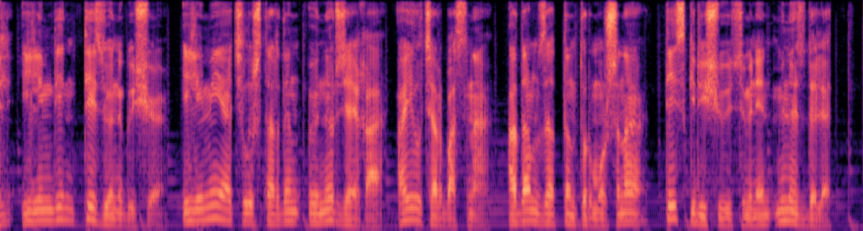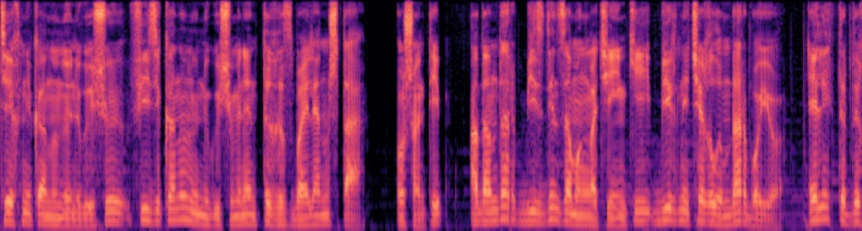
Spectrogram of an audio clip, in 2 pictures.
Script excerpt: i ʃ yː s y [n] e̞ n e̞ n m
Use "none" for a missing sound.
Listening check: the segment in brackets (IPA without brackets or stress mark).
m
